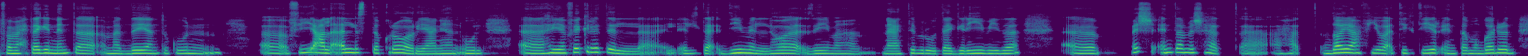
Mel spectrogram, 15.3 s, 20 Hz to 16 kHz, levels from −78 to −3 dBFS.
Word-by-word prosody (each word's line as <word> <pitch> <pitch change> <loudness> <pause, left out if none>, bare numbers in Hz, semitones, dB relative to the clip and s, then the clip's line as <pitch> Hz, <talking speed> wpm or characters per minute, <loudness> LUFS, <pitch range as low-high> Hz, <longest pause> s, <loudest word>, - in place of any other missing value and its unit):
فمحتاج 200 +2 +3
إن 205 -2 +4
أنت 205 -3 0
ماديًا 190 +2 +2
تكون 200 +2 -3 0.4
آآ، 205 0 -2
في 235 +5 +1
على 225 -1 +6
الأقل 240 +2 +4
استقرار 230 -4 +1
يعني 175 +1 0
هنقول 195 0 -1 0.4
آآ، 195 -2 0
هي 225 +1 +5
فكرة 265 +3 +2
ال 175 -7 +1
ال 205 +1 -7
التقديم 200 +3 +2
اللي 185 -3 -1
هو 200 -1 +1
زَي 190 +2 -2
ما 180 -1 -5 0.2
هنعتبرُه 180 +2 -1
تجريبي 190 +2 +1
ده 195 +5 0 0.5
آآ، 200 - -1 0.3
مش 285 +3 0
أنت 260 +3 +1
مش 240 -1 +1
هت 205 -6 -2 0.2
هتضيّع 195 - +1
فيه 220 -1 -3
وقت 215 +2 -2
كتير 215 +2 -1
أنت 190 0 -3
مجرّد 210 +4 +1
205 Hz, 140 wpm, -23 LUFS, 190-225 Hz, 0.5 s, على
